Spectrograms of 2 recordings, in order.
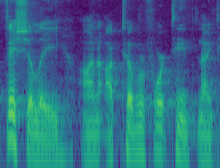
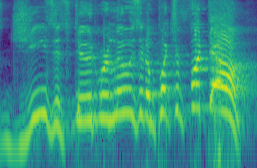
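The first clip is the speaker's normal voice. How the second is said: higher, much louder frantic yelling, climbing to the end; panicked shout; 13 dB louder than usual. Retold or imitated. Medic in the back yelling at the driver, panicked and very loud. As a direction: lose it completely, yelling in panic. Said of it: "sounding all worked up and panicked".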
